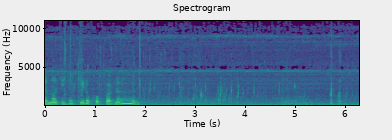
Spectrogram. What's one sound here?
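A wooden spatula scrapes and stirs in a pan.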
